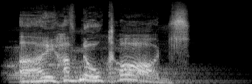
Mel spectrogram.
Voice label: Male Mogu No Cards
